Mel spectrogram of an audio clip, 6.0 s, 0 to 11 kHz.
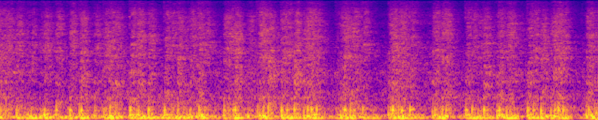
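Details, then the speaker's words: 1975 Datsun 280Z, swapped 358 small-block Chevy V8 on Megasquirt 3X, first start in over 4 years after wiring fixes: loud, deep, slightly lumpy idle with booming exhaust pulses, running on its own; normal idle. "yes yes I did it the Dotson finally runs Hallelujah"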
